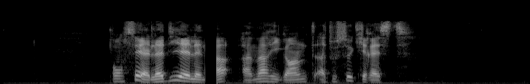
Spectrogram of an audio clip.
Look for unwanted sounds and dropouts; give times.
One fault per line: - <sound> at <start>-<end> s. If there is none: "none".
- dropout at 2.0-2.2 s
